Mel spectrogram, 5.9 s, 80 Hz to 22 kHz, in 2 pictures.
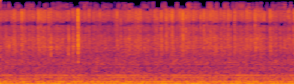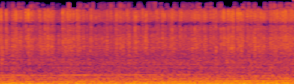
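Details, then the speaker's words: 2016 Ford F150, 2.7L twin-turbo V6, 4WD, driven on the road: a steady low drone and faint whine like gear or mud-tire whine, felt through the gas pedal. The cause was failing front 4WD actuators, not the front wheel bearings a shop had blamed. "It kind of sounds like a gear whine, or maybe a little bit like a mud tire whine, but it definitely is not."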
